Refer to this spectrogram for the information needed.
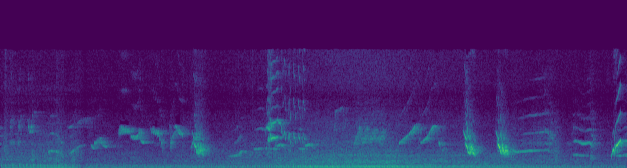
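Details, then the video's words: Kacer poci magpie-robin delivering konslet-style song as a lure for untrained birds. Sparse high chirps and short whistles, then a few sharp, buzzy loud notes near the end, over a steady low background hum. "kacer poci gacor on konslet"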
